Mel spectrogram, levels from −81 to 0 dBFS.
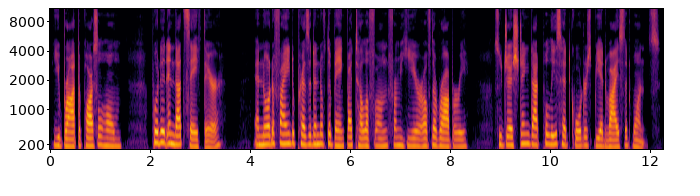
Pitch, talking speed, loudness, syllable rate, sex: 180 Hz, 155 wpm, -18 LUFS, 5.1 syllables/s, female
